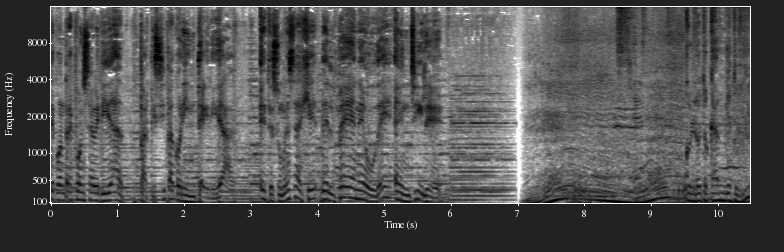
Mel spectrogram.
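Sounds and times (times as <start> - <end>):
speech: 0.0 - 6.2, 9.7 - 10.4
sports car engine revving and accelerating: 7.0 - 10.4.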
